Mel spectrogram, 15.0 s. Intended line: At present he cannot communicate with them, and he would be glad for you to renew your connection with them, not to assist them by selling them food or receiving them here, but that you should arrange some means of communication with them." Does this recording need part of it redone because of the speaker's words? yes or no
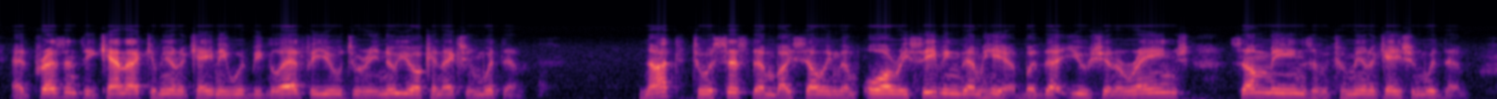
yes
